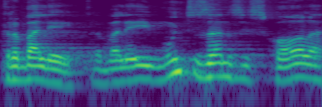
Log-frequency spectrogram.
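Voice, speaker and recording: At a moderate pace, a man with a normal speaking voice talks with ordinary pitch variation. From Brazil, São Paulo state (Santo André). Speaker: pastor. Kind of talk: casual interview.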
